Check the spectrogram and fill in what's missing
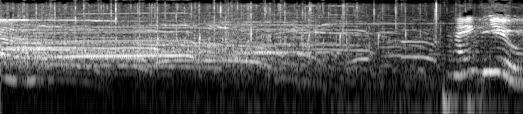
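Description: A crowd at a Kanguva film promotion event in Saudi Arabia cheers and whoops loudly with clapping mixed in. Rising and falling shouts fill the air, and a sharp burst of noise comes near the end.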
